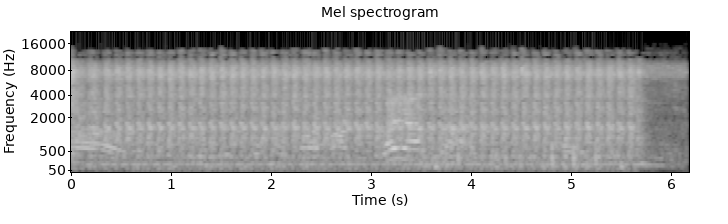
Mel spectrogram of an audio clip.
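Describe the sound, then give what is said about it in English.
A car engine cranks over and over in a steady, rapid chugging rhythm for several seconds without catching, then cuts off. Faint voices can be heard over the cranking. “your car's not starting.”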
